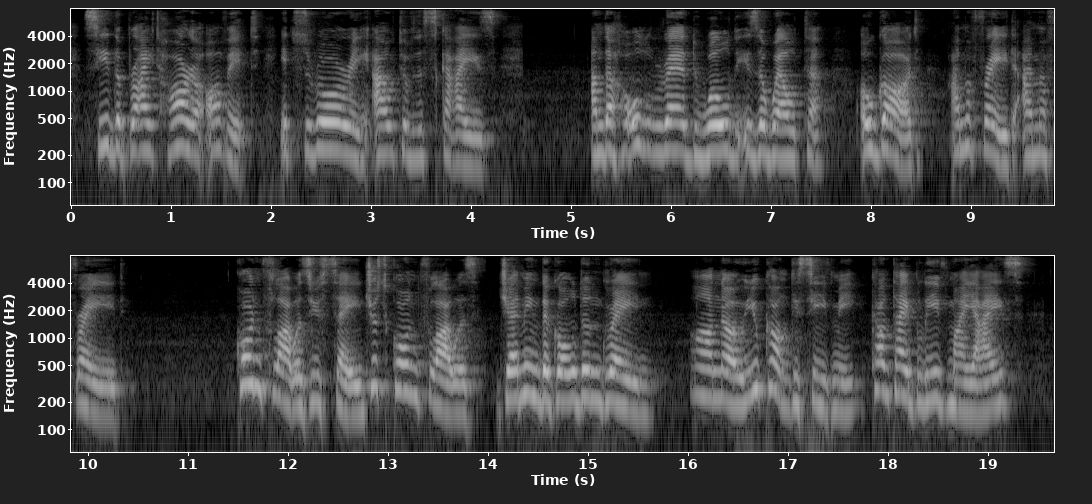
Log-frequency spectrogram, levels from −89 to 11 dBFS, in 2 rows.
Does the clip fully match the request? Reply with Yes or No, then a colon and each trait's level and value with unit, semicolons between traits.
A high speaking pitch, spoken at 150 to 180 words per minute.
No: high, 205 Hz; average, 140 wpm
